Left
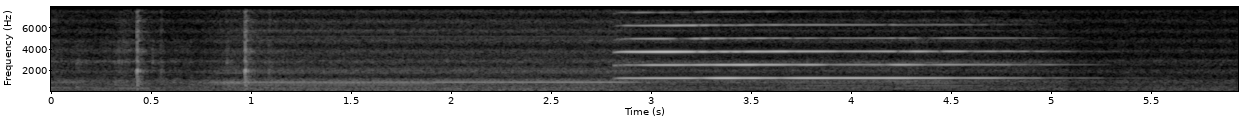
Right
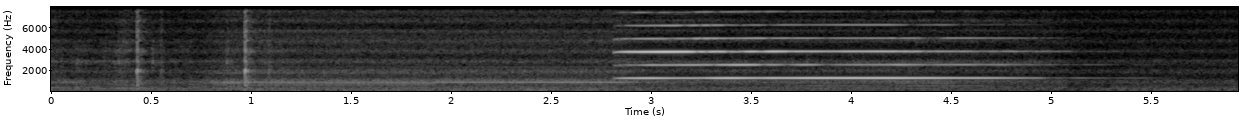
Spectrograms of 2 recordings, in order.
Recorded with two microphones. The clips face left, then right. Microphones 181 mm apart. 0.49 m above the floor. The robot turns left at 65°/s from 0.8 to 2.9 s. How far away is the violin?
About 1.2 m.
